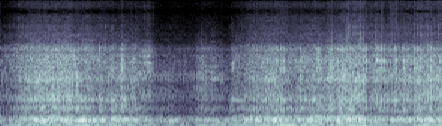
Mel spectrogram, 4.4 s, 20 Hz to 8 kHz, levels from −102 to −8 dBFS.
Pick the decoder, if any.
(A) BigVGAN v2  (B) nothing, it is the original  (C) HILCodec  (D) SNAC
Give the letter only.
A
